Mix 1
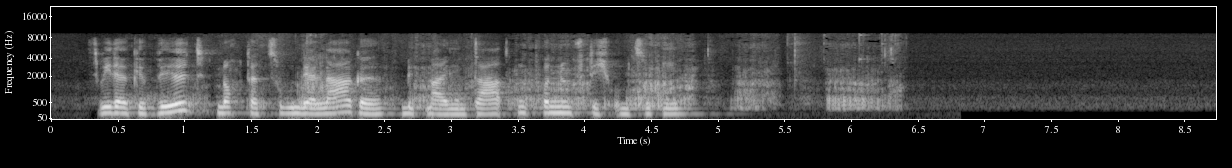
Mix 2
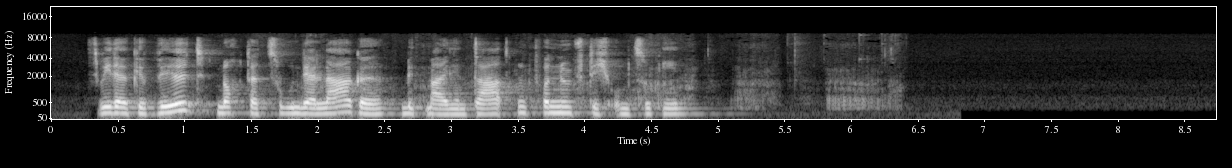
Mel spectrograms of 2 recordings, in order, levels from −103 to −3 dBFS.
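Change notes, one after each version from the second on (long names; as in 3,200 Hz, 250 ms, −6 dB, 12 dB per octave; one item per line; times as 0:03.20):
speech +6.0 dB
background −10.0 dB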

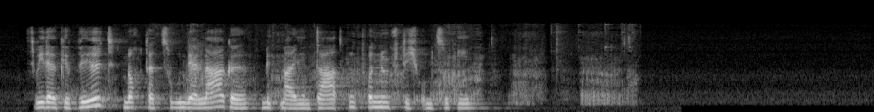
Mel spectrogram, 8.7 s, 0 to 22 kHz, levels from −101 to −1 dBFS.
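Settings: speech −9.0 dB
master: add high-shelf EQ 4,800 Hz −9.5 dB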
